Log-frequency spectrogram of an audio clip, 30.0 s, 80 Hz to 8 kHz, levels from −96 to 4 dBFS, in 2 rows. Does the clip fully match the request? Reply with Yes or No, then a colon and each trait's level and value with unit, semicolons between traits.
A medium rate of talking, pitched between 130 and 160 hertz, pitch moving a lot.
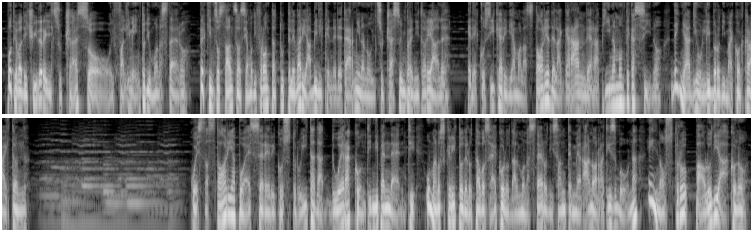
No: average, 135 wpm; low, 100 Hz; wide, 5.7 semitones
